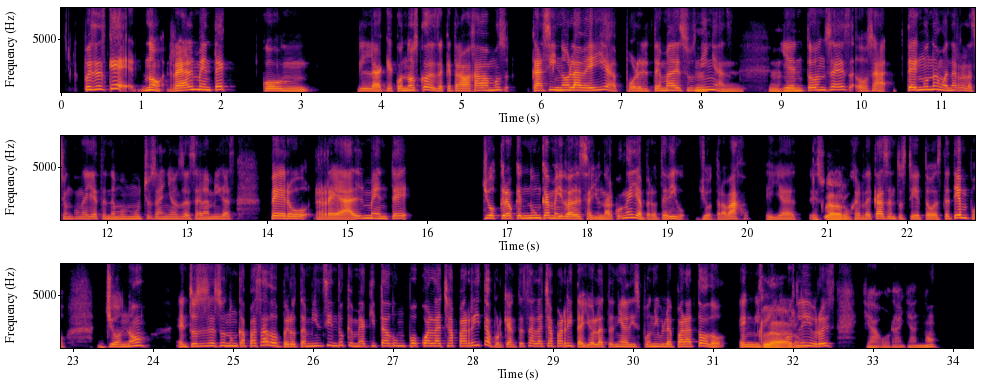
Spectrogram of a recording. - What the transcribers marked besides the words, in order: none
- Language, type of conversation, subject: Spanish, advice, ¿Cómo puedo manejar los celos por la nueva pareja o amistad de un amigo?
